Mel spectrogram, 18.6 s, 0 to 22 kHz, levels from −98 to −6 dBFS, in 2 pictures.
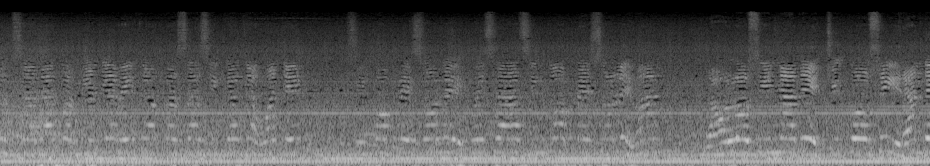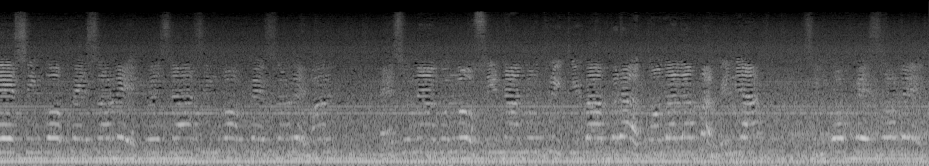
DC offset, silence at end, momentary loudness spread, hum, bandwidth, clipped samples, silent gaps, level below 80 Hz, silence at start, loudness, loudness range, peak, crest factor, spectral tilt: under 0.1%; 0 s; 3 LU; none; 16 kHz; under 0.1%; none; -52 dBFS; 0 s; -33 LUFS; 2 LU; -18 dBFS; 14 dB; -6.5 dB/octave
